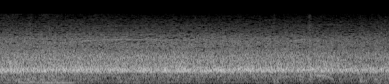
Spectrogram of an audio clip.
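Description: Football stadium crowd cheering during a game, a dense, steady roar that fills the whole stretch at constant loudness, with no single voice standing out.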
